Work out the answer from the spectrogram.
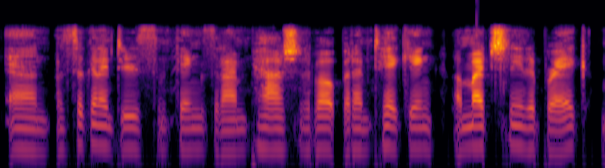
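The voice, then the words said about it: Voice in bad shape. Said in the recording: “My voice is obviously terrible.”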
